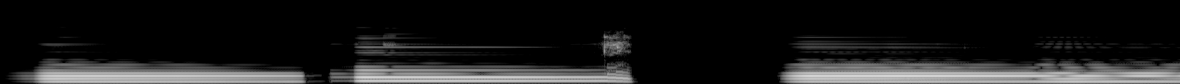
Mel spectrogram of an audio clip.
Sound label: Ambient Long Delay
